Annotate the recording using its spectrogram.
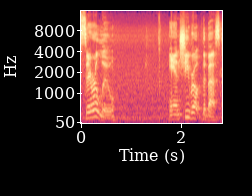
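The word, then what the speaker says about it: Sarah Lyu: I've been pronouncing her name wrong all year. I feel so bad, but it's Sarah Liu.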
